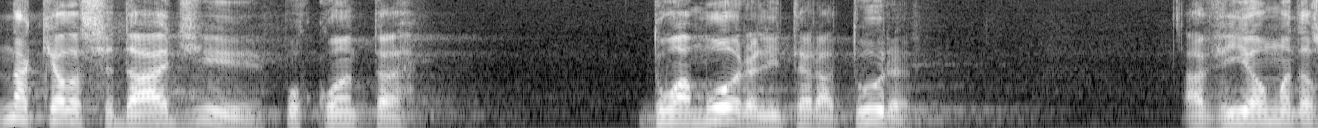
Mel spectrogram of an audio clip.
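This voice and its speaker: Very slowly, a man speaks in a fairly high, dark, mellow voice with ordinary pitch variation. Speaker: pastor. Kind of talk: Bible study lecture.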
